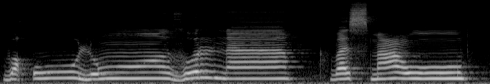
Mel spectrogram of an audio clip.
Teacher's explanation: پھر لام کو جب نون سے ملائیں گے تو احفا کریں گے، یعنی نون کی آواز کو ناک میں چھپا کر پڑھنا ہے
